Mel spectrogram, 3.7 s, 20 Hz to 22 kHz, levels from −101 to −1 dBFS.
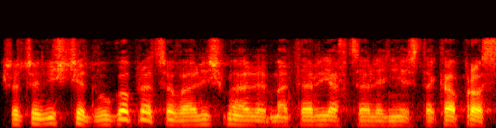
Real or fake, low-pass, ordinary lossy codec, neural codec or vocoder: fake; 7.2 kHz; none; codec, 16 kHz, 16 kbps, FunCodec, trained on Chinese and English, 50 frames a second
